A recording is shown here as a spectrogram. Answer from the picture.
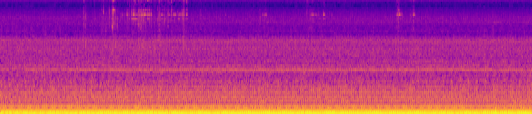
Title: Chevy Equinox Notorious Exhaust Leak #automobile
